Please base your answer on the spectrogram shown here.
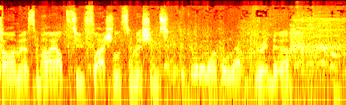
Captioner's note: laughs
